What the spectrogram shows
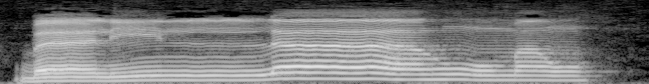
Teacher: Lafzul jalalah dibaca nipis 2 harakat.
